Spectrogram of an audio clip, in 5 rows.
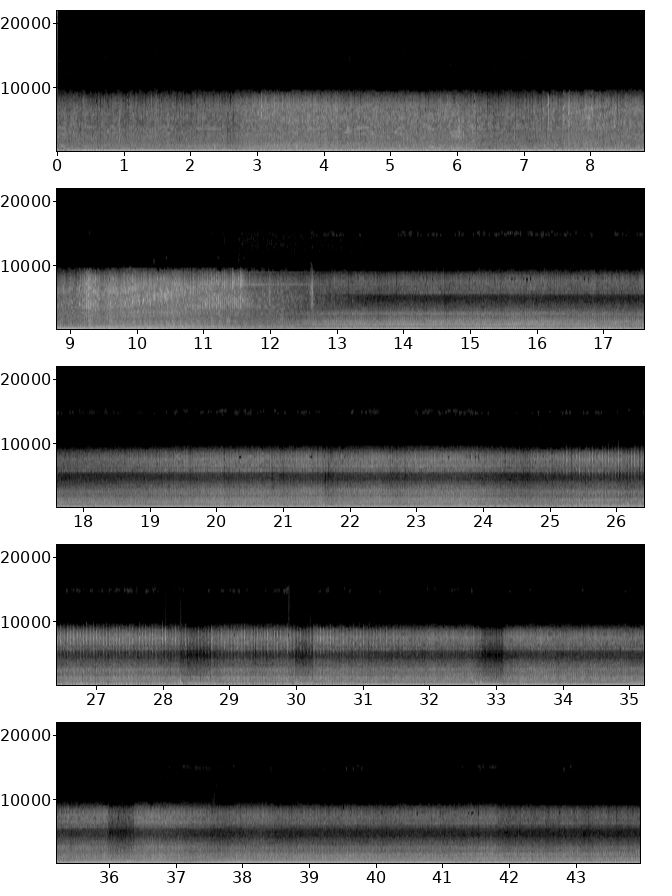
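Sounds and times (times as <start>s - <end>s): cars driving past: 0.0s - 15.5s
motorcycle engine running: 0.0s - 18.4s, 20.8s - 35.6s.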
